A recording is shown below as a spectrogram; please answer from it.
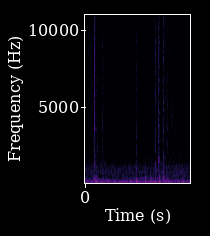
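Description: Faint typing on a computer keyboard: a quick run of keystrokes that stops shortly before the end.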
